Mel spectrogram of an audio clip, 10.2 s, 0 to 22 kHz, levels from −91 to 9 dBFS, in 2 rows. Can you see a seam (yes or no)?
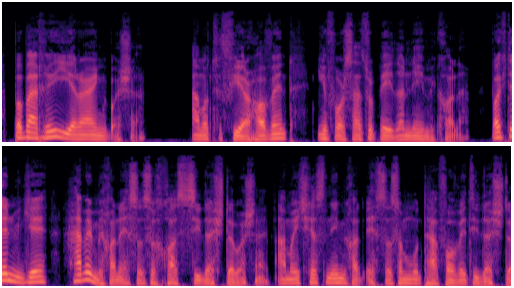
yes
